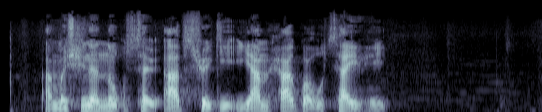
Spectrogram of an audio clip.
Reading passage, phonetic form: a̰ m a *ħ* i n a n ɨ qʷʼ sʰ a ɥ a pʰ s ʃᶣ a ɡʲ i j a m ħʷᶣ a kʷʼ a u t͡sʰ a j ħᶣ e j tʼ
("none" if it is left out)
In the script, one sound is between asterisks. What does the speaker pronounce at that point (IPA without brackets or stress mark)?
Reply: ʃ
